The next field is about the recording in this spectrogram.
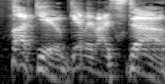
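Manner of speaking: loud rasping voice like a chain-smoker. Acting out a rude person demanding a product during online work, as a Karen with a smoker voice. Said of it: "It's always a Karen with a smoker voice".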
